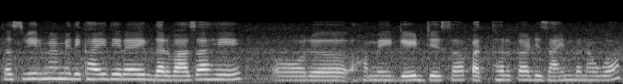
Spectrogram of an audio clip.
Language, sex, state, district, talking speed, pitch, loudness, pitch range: Hindi, female, Madhya Pradesh, Bhopal, 185 wpm, 205 Hz, -15 LUFS, 195-235 Hz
